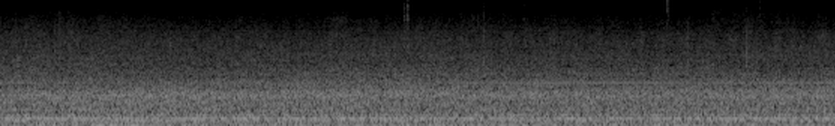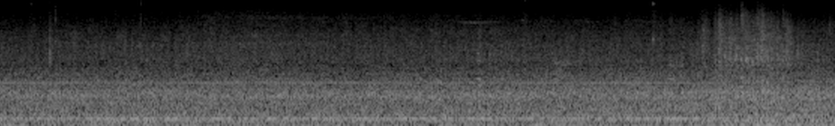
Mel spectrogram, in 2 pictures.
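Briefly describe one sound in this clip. A diesel locomotive engine idles with a steady low rumble.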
